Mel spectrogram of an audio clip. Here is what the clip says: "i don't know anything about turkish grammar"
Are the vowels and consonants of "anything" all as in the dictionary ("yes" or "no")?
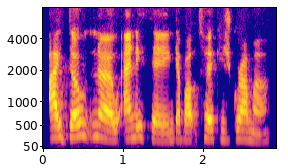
yes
